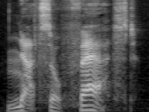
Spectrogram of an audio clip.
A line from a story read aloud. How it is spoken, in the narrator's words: said Miss Girk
